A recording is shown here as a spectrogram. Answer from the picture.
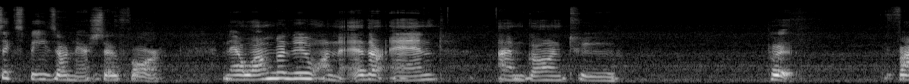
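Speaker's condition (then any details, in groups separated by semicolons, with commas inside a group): Cerebral palsy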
